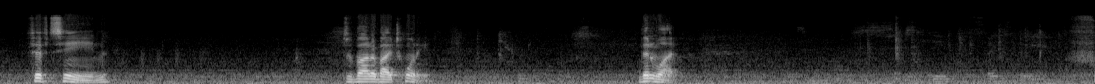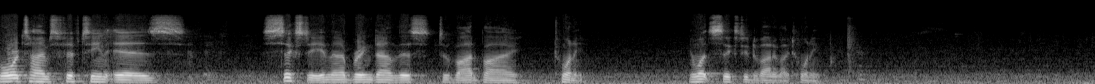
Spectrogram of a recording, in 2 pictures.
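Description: A marker squeaks faintly on paper.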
